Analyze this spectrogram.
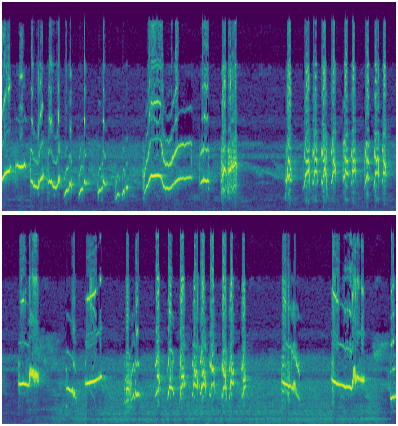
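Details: Oriental magpie-robin in loud, varied song used to coax silent magpie-robins: wavering whistled phrases, fast rattling trills of identical clicks, then mixed chirps and swept whistles over a low background hum.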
